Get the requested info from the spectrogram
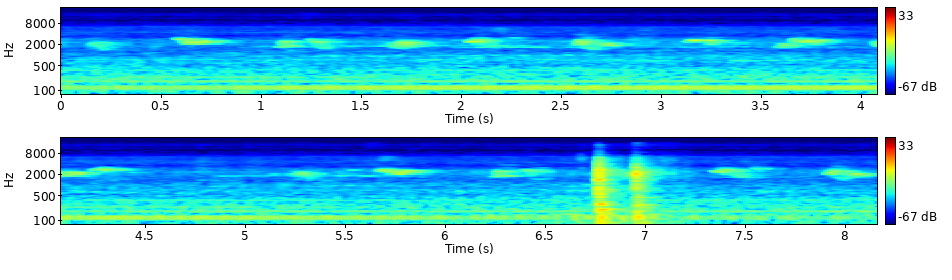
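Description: A small bird chirping, a steady run of short high chirps about two or three a second, over a low steady hum. Near the end come two sharp clicks in quick succession, the loudest sounds.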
